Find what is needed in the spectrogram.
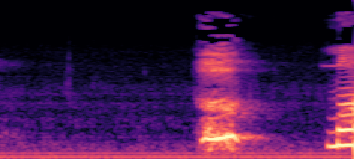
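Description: A boy's single short startled gasp about one and a half seconds in, over a faint steady low hum.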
